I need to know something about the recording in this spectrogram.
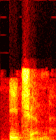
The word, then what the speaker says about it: eCHN: we are all about each end is the way it's pronounced the electronic child Health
